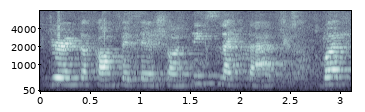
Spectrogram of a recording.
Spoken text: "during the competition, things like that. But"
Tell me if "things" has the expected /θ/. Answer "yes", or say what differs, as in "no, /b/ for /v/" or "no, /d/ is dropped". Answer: no, /t/ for /θ/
